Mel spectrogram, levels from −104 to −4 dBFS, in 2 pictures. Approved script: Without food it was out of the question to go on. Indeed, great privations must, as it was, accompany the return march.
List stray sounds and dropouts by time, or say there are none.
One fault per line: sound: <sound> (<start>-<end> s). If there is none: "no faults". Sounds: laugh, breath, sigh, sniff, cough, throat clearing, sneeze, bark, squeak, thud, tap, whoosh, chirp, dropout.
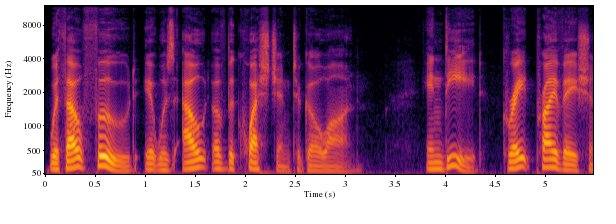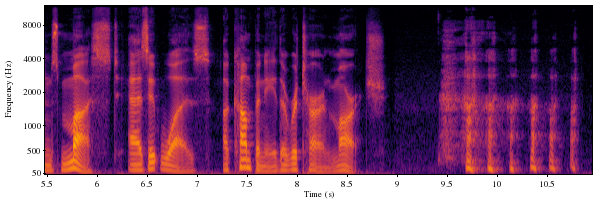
sound: laugh (9.4-10.8 s)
